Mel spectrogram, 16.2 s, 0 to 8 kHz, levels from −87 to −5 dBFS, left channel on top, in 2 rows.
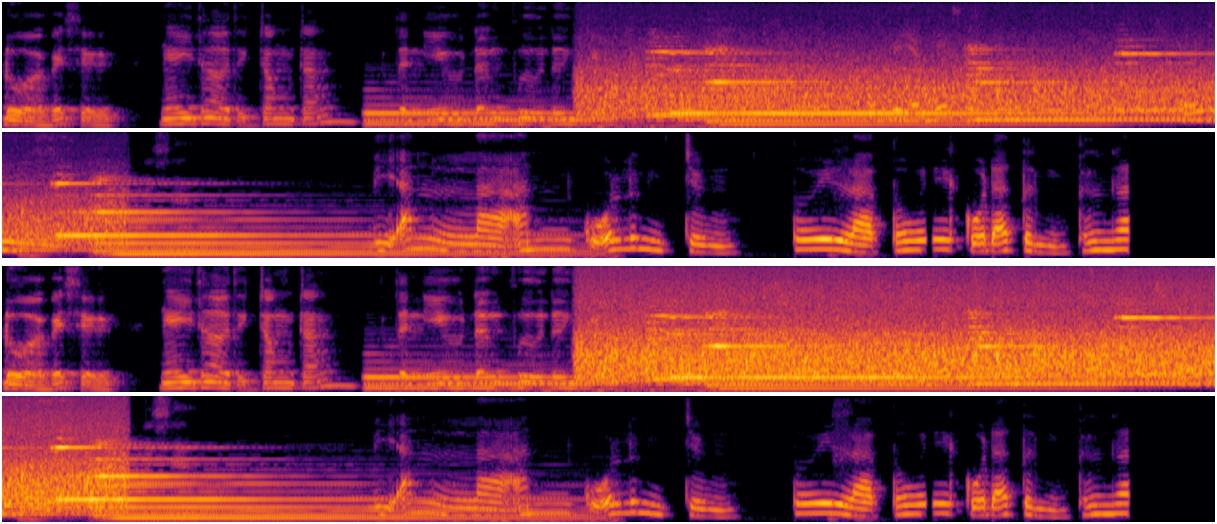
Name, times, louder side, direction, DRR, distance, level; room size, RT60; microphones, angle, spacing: voice 1, 0.0-5.0 8.2-8.4 9.0-9.6, right 2 dB, 45° right, 1.2 m, -34 dB
sound 1, 2.4-12.2, right 3 dB, 25° right, 0.7 m, -26 dB
sound 2, 3.8-8.9, right 8 dB, 85° right, 0.3 m, -23 dB
voice 2, 5.8-6.8 7.9-8.6 10.5-13.0 13.4-15.6, left 3 dB, 25° left, 0.3 m, -29 dB
head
